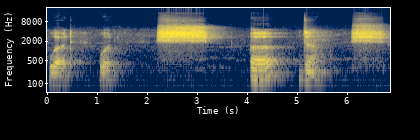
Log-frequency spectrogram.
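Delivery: ordinary talk, nothing marked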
